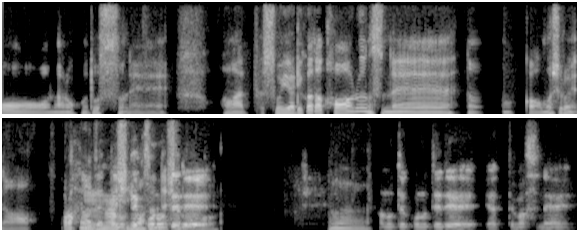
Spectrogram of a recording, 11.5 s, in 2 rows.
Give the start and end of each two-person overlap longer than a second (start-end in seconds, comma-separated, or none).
6.5-7.9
